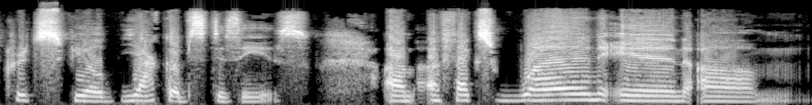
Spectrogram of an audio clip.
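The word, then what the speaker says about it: Creutzfeldt-Jakob: butcher the pronunciation here I believe it's pronounced Cruz field Jacobs disease affects one in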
